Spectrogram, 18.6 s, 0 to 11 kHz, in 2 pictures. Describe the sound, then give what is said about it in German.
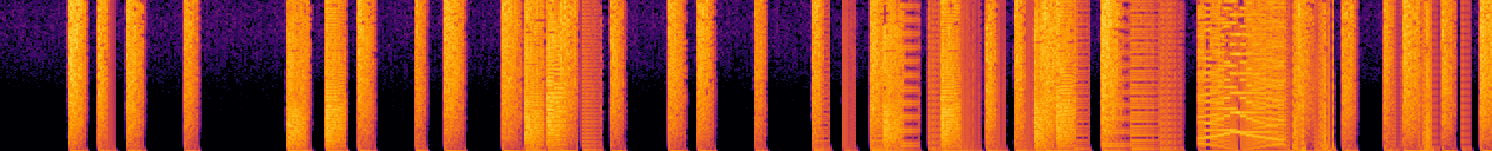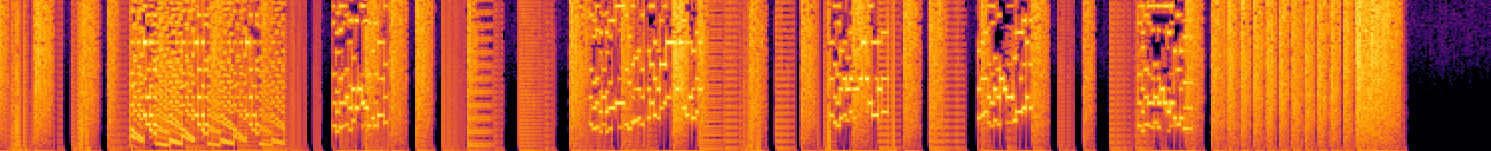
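Atari 800 video game sound effects: a metallic clatter of trash can lids in a backyard, followed by squeaking mice in a cheese room; loud, choppy bursts of synthetic noise giving way to dense, rapid squeaky chirps. “Da hört man zuerst das metallische Klappern der Mülltonnendeckel in dem Hinterhof und danach dann das Quieken der Mäuse in dem Käsezimmer.”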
